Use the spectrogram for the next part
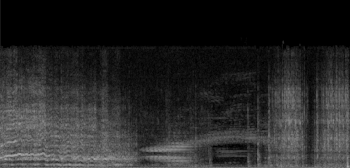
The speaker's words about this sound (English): This is a horse.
